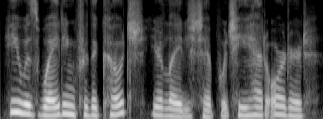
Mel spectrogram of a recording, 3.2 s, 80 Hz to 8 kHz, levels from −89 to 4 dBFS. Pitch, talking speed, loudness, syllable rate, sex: 195 Hz, 220 wpm, -18 LUFS, 5.7 syllables/s, female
